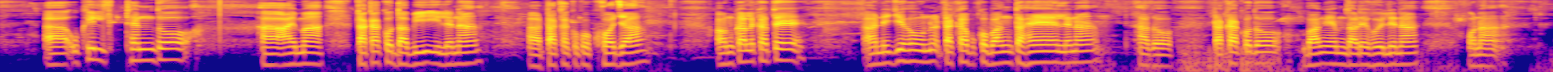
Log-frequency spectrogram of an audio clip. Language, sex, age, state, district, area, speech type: Santali, male, 30-45, West Bengal, Jhargram, rural, spontaneous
